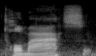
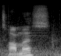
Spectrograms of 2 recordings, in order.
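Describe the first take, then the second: First: The name is said with heavy, forceful emphasis. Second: The name is said plainly, without extra emphasis. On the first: The name is spelled with T O. "he put a lot more emphasis onto it" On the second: The name is spelled with T H. "anyone with T H he he would actually call like Thomas"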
